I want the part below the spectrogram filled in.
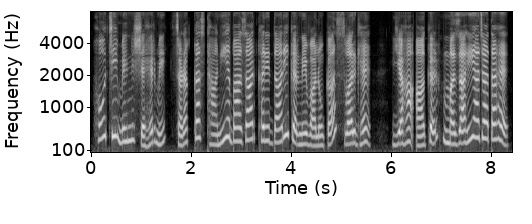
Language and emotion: Hindi, happy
